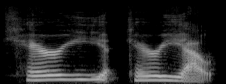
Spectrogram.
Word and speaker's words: carry out: Now here, technically it's a vowel sound with a vowel sound. There's a more advanced pronunciation thing that happens called a Y intrusion. There's a little bit of a yeah sound that links.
